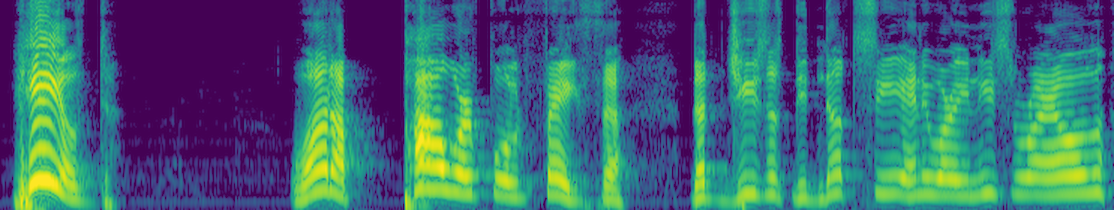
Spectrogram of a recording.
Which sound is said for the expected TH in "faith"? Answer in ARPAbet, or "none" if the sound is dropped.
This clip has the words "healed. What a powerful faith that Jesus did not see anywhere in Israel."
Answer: TH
